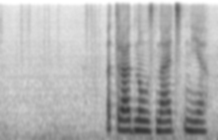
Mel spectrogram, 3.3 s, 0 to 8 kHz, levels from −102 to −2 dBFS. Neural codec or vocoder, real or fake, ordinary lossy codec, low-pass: codec, 16 kHz, 0.3 kbps, FocalCodec; fake; none; 7.2 kHz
